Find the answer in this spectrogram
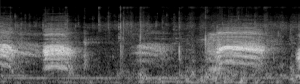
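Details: Crows calling while attacking food: loud harsh caws around two seconds into the recording, with shorter rough calls before it and a steady hum underneath.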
